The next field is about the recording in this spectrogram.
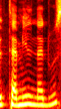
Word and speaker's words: Tamil Nadu: Et donc vous êtes allé dans un état d'Inde qui s'appelle le Tamil Nadu, c'est ça, c'est comme ça qu'on prononce.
